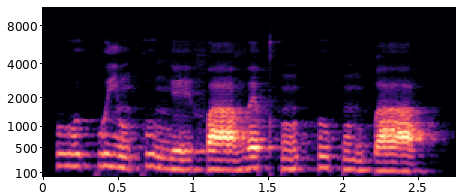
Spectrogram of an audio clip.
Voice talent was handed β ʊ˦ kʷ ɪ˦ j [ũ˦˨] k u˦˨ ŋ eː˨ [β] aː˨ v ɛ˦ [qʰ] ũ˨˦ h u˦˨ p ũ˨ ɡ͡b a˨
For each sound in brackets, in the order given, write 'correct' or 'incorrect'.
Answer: incorrect: ũ˨, incorrect: f, incorrect: pʰ

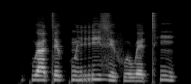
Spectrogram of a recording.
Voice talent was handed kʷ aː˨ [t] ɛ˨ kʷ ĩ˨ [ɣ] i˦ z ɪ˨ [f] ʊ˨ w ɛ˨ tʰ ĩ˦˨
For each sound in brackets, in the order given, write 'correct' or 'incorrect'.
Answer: correct, incorrect: r, correct

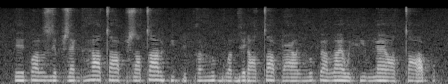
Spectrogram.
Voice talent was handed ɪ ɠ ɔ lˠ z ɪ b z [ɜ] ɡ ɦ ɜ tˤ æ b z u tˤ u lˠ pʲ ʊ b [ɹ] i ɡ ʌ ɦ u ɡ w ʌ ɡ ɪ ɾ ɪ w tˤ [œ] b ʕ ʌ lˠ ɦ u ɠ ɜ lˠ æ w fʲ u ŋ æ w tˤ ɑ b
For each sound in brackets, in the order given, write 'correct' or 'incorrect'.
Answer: incorrect: æ, incorrect: ɾ, incorrect: ɛ

